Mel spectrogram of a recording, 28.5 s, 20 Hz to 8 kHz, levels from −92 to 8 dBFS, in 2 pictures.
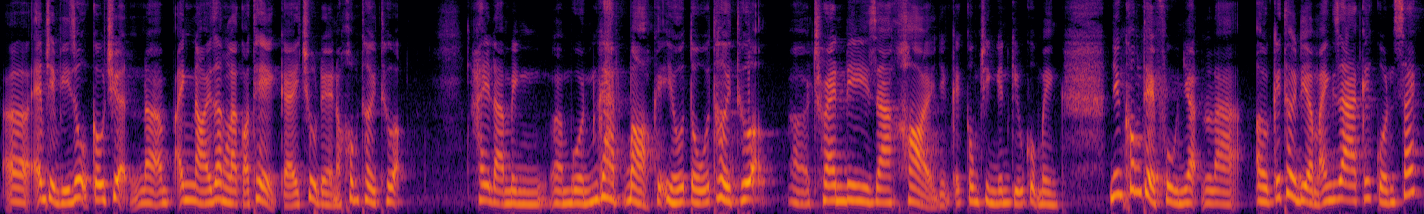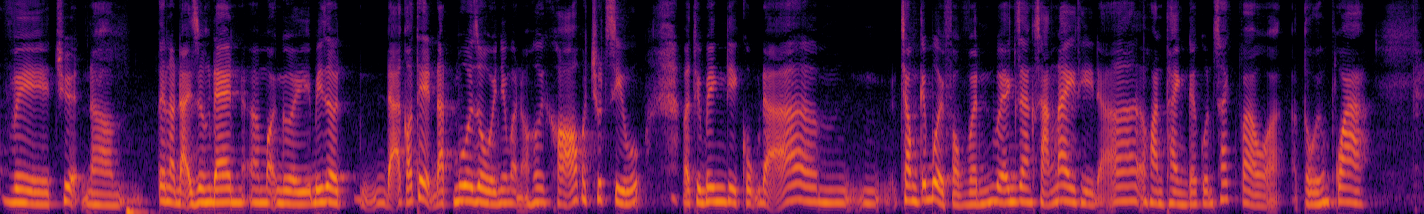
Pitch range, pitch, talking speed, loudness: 175-210 Hz, 190 Hz, 245 wpm, -25 LUFS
